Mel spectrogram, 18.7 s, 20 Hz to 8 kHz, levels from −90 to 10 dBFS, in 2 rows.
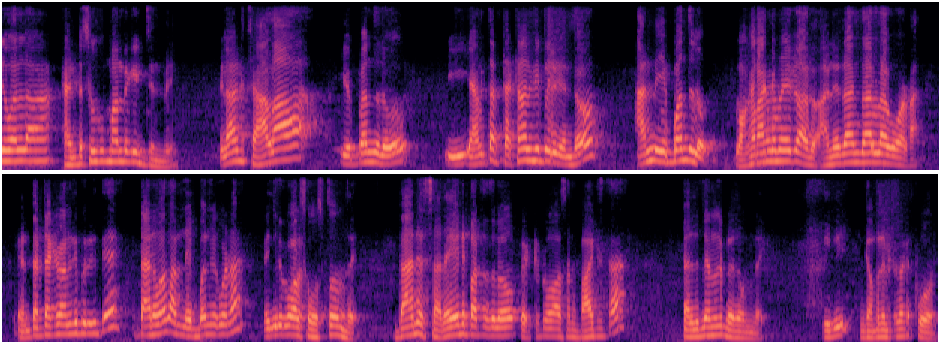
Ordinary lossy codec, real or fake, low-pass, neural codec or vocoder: none; fake; 7.2 kHz; codec, 16 kHz, 2 kbps, X-Codec, HuBERT features, trained on general audio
